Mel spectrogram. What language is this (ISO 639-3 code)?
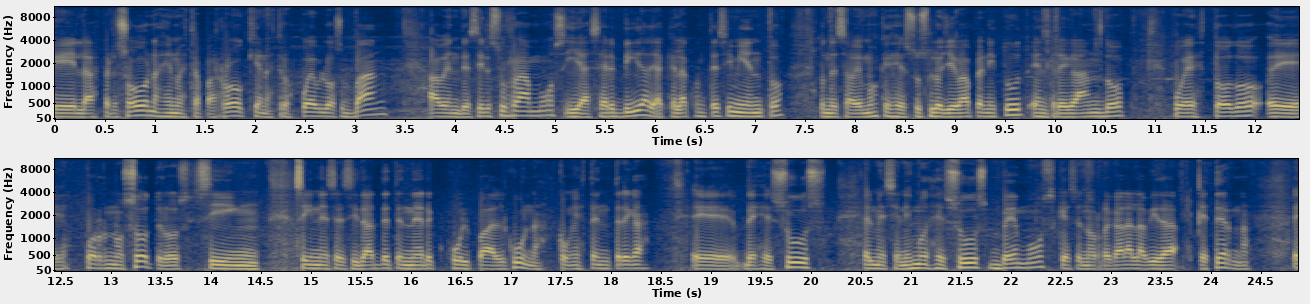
spa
